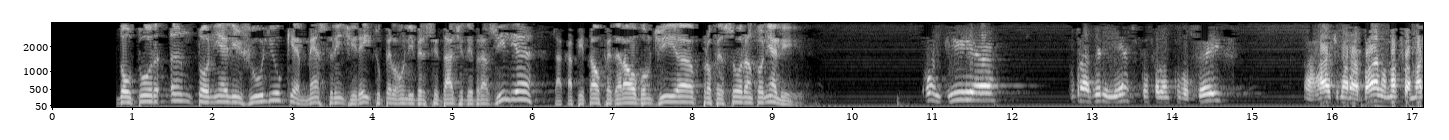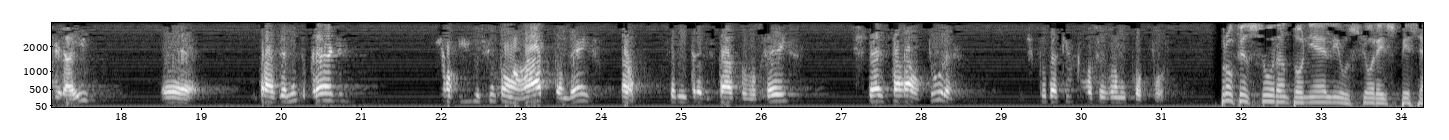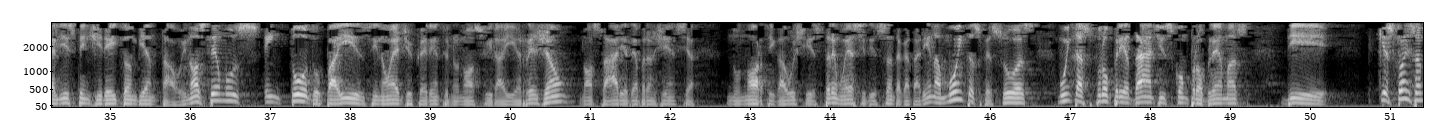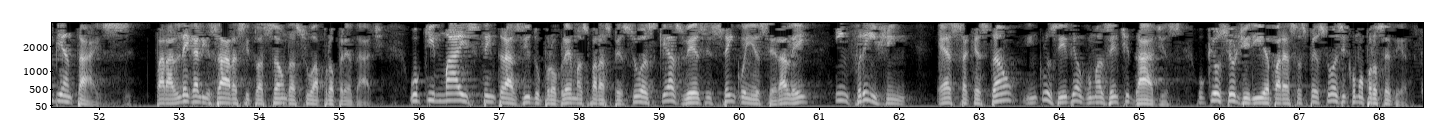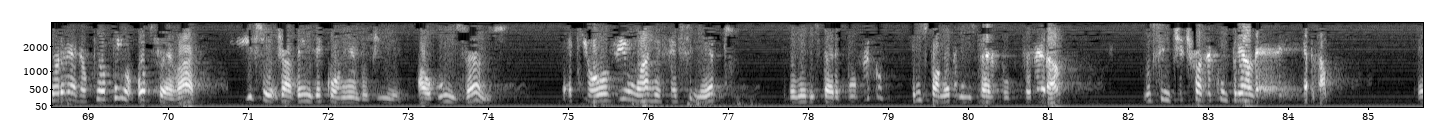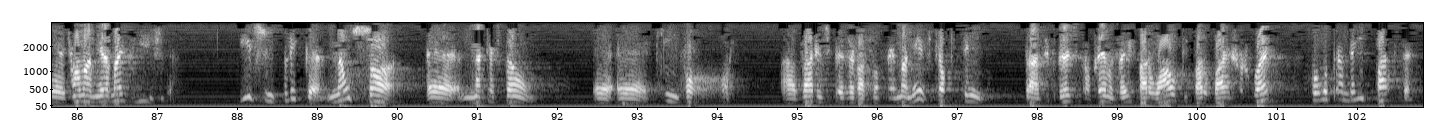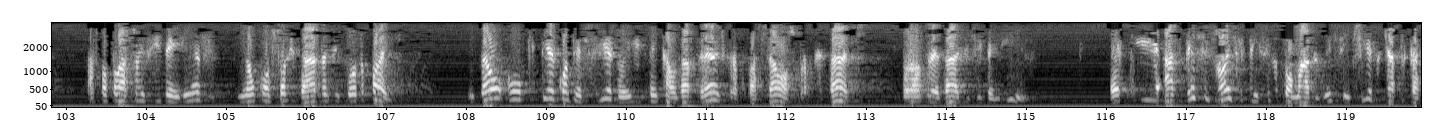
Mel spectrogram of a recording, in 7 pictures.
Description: Advogado especialista fala sobre questões envolvendo o Direito Ambiental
